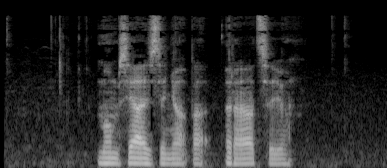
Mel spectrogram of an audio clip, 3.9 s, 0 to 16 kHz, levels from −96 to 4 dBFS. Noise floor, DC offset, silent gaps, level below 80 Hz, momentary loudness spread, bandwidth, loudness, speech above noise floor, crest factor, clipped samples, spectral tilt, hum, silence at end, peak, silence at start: -64 dBFS; under 0.1%; none; -56 dBFS; 12 LU; 11.5 kHz; -26 LUFS; 38 dB; 24 dB; under 0.1%; -4.5 dB/octave; none; 0.95 s; -4 dBFS; 0.95 s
